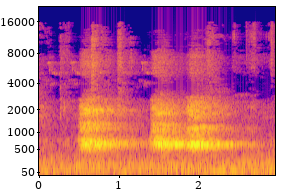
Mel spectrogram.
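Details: Chow Chow at a kennel in India during training, giving two drawn-out tonal, whining yelps, the second longer and slightly louder, over a low background rumble.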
